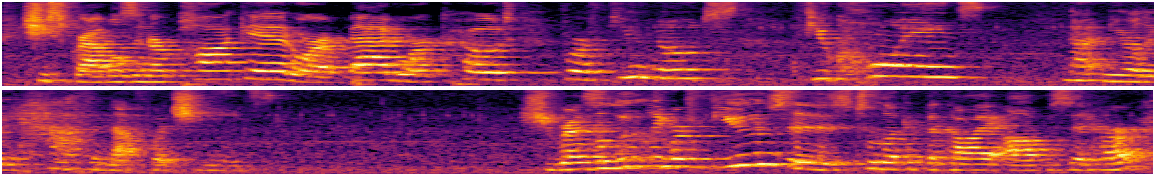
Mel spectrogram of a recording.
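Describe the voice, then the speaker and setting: A woman giving a live dramatic reading of a literary story, phrasing it expressively and deliberately with pauses. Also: on the high side. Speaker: story reader. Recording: very echoey room, distant mic, faint noise.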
